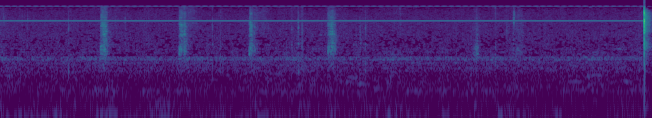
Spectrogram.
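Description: Small metal round-nose pliers clicking and tapping against a thin wire headpin as it is bent into a loop: about six light clicks spaced roughly a second apart, then one sharp, louder click near the end.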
